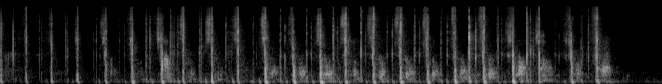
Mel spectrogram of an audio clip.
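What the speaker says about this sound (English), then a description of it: "Gotta be careful how I shuffle." Cards are shuffled in a quick series of crisp, rhythmic flicks and slaps, close up, stopping abruptly near the end.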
